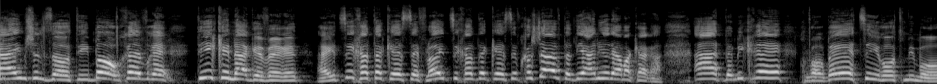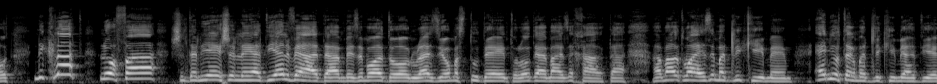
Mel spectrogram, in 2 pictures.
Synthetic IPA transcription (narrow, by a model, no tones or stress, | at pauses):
aimʃelzo̞tibowχevʁe | tiikenaɡeveʁet̪ait͡sliχat̪akese̞flo̞ait͡sliχatakesefχaʃavt̪adiaːnijo̞d̪eamakaʁaʔat̚be̞mikʁekmo̞aʁbet͡seiʁo̞tmimo̞t | niklat | leofaʃeld̪anjelʃeladielveaːdambeezemoado̞nulajzejo̞mast̪udent̪olo̞jodeamaezeχaʁtaamaʁtwajezemad̪likimːeem | e̞njo̞teʁmad̪likimːeadie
